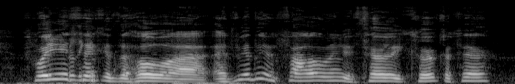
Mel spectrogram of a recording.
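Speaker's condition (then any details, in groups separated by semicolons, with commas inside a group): Tongue cancer; radiation-treated tongue cancer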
